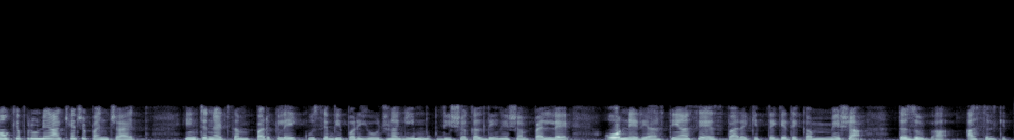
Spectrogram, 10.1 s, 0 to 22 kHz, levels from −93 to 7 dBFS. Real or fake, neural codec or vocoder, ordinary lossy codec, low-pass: fake; codec, 24 kHz, 3.1 kbps, DualCodec; none; 5.4 kHz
